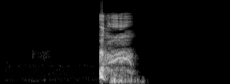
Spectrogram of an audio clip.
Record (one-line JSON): {"cough_length": "2.3 s", "cough_amplitude": 32767, "cough_signal_mean_std_ratio": 0.27, "survey_phase": "beta (2021-08-13 to 2022-03-07)", "age": "18-44", "gender": "Female", "wearing_mask": "No", "symptom_none": true, "smoker_status": "Never smoked", "respiratory_condition_asthma": false, "respiratory_condition_other": false, "recruitment_source": "REACT", "submission_delay": "0 days", "covid_test_result": "Negative", "covid_test_method": "RT-qPCR", "influenza_a_test_result": "Negative", "influenza_b_test_result": "Negative"}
